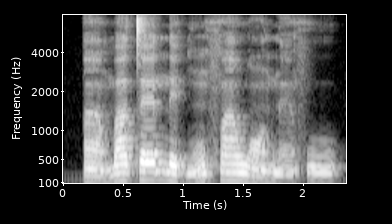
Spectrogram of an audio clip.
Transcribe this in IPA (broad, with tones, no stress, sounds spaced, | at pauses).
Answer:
ã˧ m a˦ t ɛ˦ n e˦˨ ɡ ũ˨˦ f ã˦ w ɔ̃˧ n ɛ̃˨ f u˧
